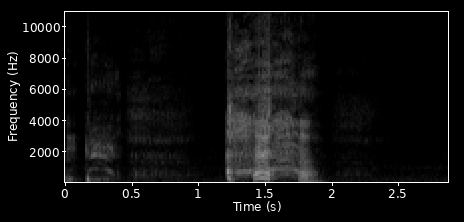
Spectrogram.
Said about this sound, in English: Still got this cough a little bit, hacking up that phlegm. Yeah, it's gross, I know.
